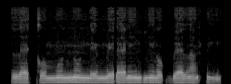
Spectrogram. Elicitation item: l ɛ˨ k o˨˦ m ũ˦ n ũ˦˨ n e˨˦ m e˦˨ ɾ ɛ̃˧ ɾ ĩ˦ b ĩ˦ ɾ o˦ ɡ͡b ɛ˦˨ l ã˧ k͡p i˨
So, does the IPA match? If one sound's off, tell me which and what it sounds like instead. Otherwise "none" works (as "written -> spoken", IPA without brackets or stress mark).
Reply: ɛ̃˧ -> ɛ˧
